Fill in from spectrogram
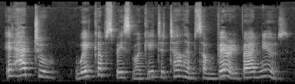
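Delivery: ordinary delivery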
